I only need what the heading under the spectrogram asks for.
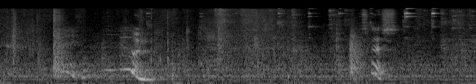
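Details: Brock, a Wheaten Terrier puppy; a few high sliding whimpers, falling in pitch, with a person's voice speaking to him nearby.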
